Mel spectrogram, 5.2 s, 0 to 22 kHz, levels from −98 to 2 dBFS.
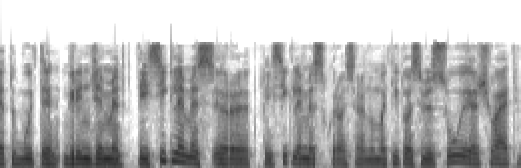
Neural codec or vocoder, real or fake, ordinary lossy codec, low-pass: codec, 16 kHz, 8 kbps, FreqCodec, larger model; fake; AAC, 32 kbps; 7.2 kHz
